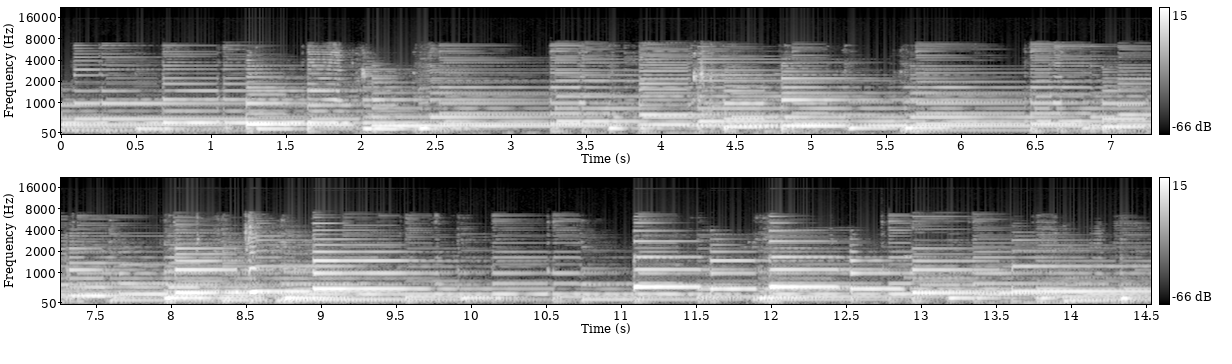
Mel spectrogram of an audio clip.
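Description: Acoustic guitar playing a relaxing instrumental piece, a continuous run of plucked notes and chords.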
